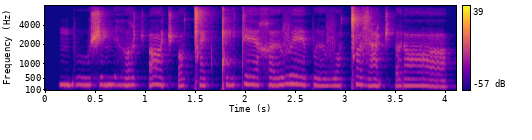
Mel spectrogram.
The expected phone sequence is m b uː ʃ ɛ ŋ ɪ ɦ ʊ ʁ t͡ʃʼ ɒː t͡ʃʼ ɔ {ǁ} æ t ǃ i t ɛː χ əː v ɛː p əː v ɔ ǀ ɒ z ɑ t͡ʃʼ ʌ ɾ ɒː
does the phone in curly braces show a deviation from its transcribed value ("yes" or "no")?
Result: yes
